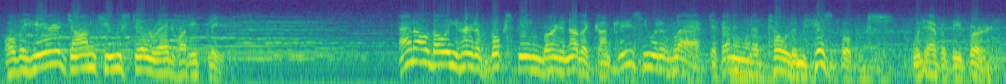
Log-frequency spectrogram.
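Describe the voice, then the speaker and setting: An American man delivers emphatic wartime documentary narration in a 1940s style. His voice sits fairly high and swings expressively from phrase to phrase. The sound is a dull, aged film track with music underneath. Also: lively intonation, normal speed. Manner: dramatic, emphatic, rhetorical delivery.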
